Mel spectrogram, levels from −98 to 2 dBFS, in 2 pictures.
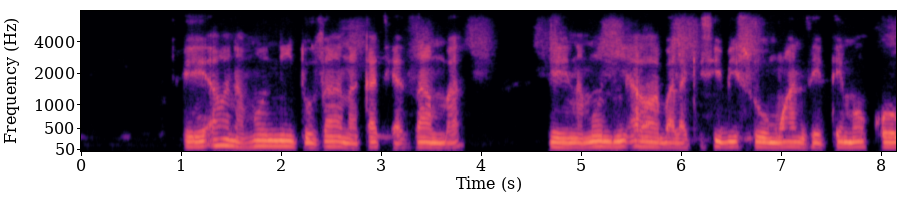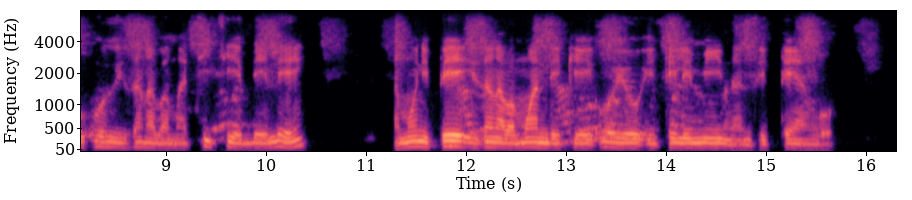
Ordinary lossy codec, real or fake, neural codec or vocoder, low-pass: Opus, 24 kbps; fake; vocoder, 24 kHz, 100 mel bands, Vocos; 7.2 kHz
